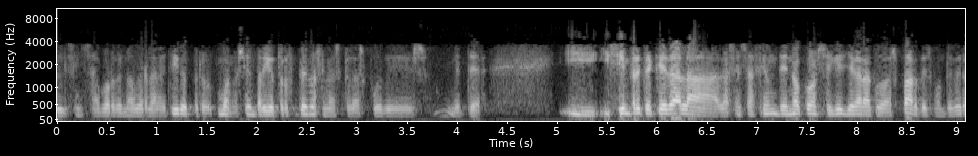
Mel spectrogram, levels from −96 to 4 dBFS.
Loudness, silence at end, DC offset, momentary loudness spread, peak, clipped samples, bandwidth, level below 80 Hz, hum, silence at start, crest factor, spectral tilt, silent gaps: -21 LUFS; 0 s; under 0.1%; 17 LU; -4 dBFS; under 0.1%; 5.6 kHz; -58 dBFS; none; 0 s; 18 dB; -8 dB/octave; none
